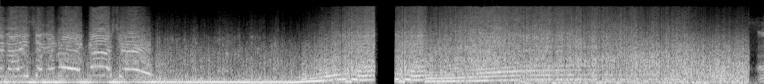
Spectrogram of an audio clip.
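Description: A turbocharged VW Gol G3 engine revs hard and loud, holding a high drone before climbing in pitch, with a brief break and a squealing edge, close up.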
